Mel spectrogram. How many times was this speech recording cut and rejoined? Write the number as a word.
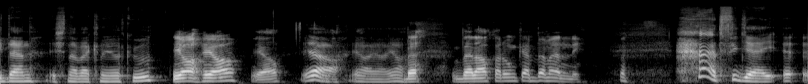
one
